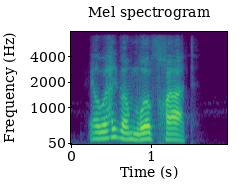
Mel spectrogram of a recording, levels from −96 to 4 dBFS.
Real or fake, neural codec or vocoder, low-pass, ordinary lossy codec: fake; codec, 16 kHz in and 24 kHz out, 0.6 kbps, FocalCodec, streaming, 4096 codes; 7.2 kHz; AAC, 48 kbps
